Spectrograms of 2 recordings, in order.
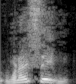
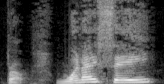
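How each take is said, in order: First: Said in the usual way. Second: Slow, stretched out with a rising end; drawn-out emphasis. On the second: Retold or imitated. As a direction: lean on it, pulling it out to stress how extreme it was. Emphatic repeat of the phrase.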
